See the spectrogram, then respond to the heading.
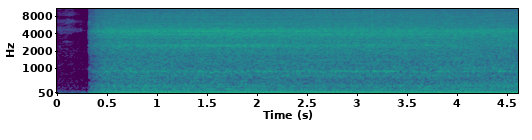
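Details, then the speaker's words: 2000 Chevy S10 ZR2 after new spark plugs, motor mounts, battery, terminals and tray, all reassembled: a steady, even low idle with no misses, knocks or ticks; runs fine. "as you can hear it's running we got it all back together"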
